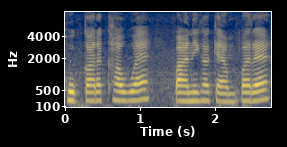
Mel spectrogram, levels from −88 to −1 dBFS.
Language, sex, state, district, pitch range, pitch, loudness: Hindi, female, Haryana, Charkhi Dadri, 220-230 Hz, 225 Hz, -16 LUFS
